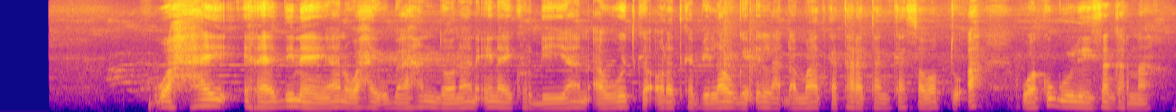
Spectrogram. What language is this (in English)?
Somali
